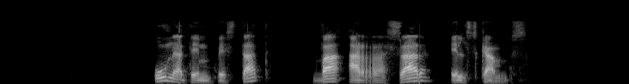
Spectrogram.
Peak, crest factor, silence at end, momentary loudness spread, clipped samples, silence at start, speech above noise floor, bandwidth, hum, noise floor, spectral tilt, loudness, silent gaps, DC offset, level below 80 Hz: -2 dBFS; 24 dB; 1.05 s; 12 LU; under 0.1%; 1.55 s; over 65 dB; 8.2 kHz; none; under -90 dBFS; -4.5 dB/octave; -25 LUFS; none; under 0.1%; -60 dBFS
